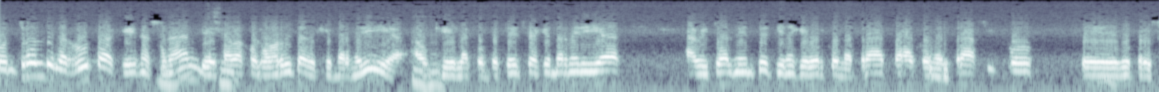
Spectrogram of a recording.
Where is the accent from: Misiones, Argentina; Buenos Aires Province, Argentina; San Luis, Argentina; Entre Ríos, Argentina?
Entre Ríos, Argentina; Paraná; Y digo Santa Fe, si bien yo soy de Paraná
